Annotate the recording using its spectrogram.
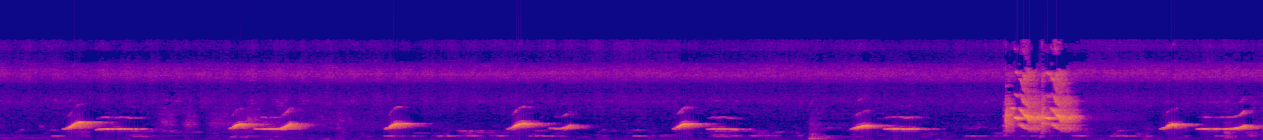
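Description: A short two-note whistle, a quick rise followed by a lower note, repeated about every second and a half. About ten seconds in comes a louder, harsher call.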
